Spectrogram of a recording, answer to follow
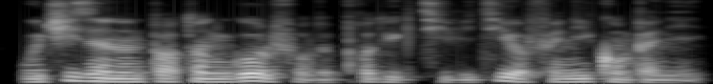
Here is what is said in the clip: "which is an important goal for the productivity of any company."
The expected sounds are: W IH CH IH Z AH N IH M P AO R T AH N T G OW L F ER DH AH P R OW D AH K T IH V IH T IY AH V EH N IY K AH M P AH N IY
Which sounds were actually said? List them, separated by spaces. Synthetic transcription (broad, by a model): W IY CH IH Z AH N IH P AO R T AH T G OW L F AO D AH P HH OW D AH K T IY V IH T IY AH F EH N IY K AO P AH N IY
